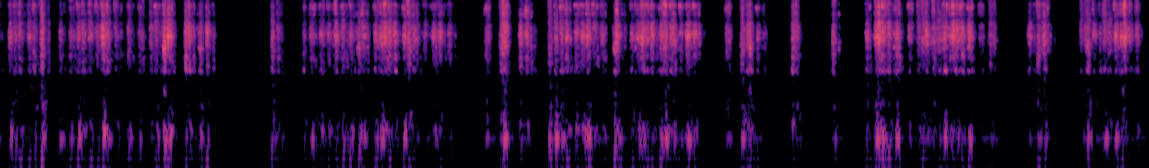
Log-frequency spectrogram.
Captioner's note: typing sounds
